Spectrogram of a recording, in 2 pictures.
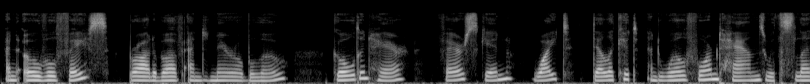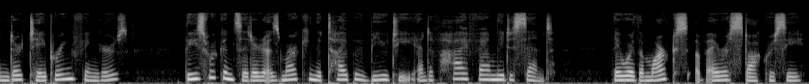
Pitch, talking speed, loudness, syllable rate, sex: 205 Hz, 155 wpm, -20 LUFS, 5.3 syllables/s, female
